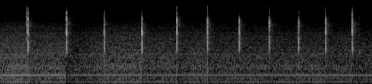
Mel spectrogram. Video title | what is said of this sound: Pink Tip Acrylic Nail Design with Rhinestones | tap on it you'll hear that it's hard if you can't hear that sound then it needs to dry a little bit longer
